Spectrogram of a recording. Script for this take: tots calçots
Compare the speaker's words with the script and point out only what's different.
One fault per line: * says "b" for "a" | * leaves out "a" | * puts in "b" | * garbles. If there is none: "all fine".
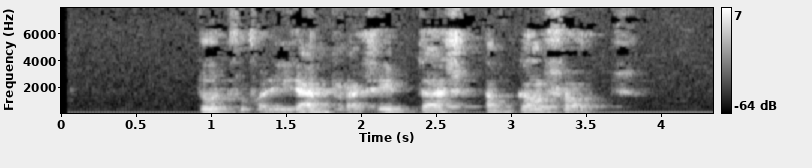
* puts in "oferiran receptes amb"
